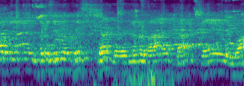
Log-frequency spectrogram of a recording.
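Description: Gym sound during a stoppage in a basketball game: people talking in the hall, with a basketball bouncing on the hardwood floor.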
